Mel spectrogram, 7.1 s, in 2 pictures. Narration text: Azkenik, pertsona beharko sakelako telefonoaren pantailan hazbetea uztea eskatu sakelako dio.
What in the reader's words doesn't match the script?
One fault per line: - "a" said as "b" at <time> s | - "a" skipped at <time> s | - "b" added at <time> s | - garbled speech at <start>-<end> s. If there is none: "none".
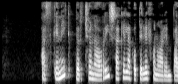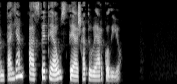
- "beharko" said as "horri" at 2.0 s
- "sakelako" said as "beharko" at 5.5 s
